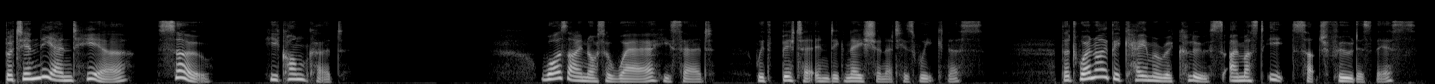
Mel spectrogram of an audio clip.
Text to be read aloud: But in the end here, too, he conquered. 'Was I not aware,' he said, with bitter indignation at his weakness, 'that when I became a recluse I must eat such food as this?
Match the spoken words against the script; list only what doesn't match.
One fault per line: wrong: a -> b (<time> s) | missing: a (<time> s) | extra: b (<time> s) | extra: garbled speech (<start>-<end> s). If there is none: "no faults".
wrong: too -> so (1.6 s)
